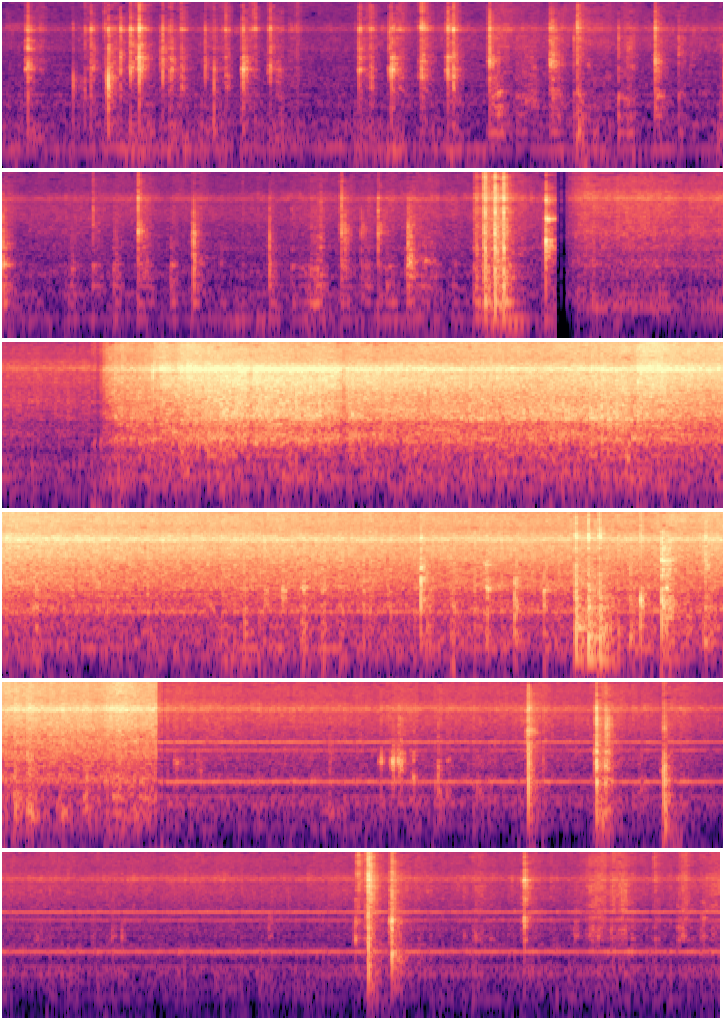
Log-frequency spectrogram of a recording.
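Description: Chopped onions and chana daal frying in hot oil in a wok, with a metal spoon stirring and clicking against the pan. About ten seconds in, a loud sizzling hiss starts as the daal fries; it lasts about ten seconds and cuts off suddenly, leaving quieter spoon clicks over a faint steady tone.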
